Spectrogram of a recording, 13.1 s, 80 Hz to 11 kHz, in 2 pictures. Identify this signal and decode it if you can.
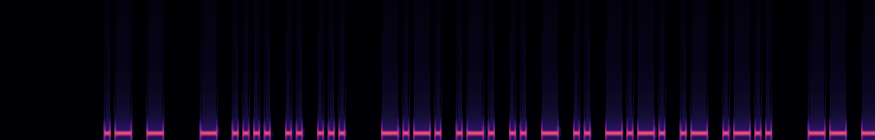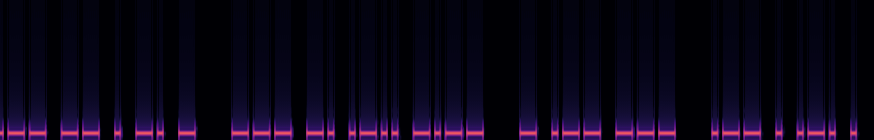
Morse code, heard as a keyed tone, about 30 wpm, 700 Hz. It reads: AT THIS CRITICAL MOMENT ONLY TWO WERE
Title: Sentences from Top 1100 Words 30wpm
